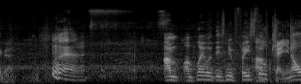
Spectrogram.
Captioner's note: laughing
